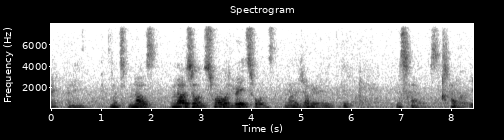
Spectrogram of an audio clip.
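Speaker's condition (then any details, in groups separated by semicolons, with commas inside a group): Muscular dystrophy; progressive, tongue muscle affected; pain medication, THC; tongue weakness, rests before talking, chewing and swallowing affected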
